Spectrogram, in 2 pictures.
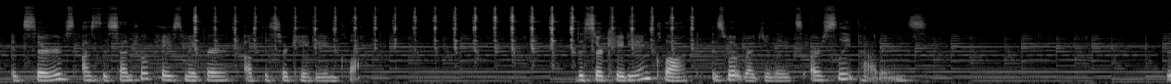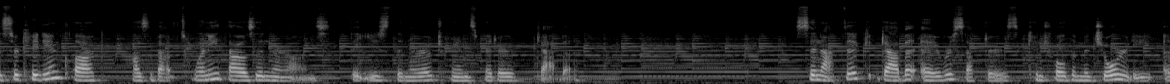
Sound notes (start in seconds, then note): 4.3 clock ticks; 18.1 light music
